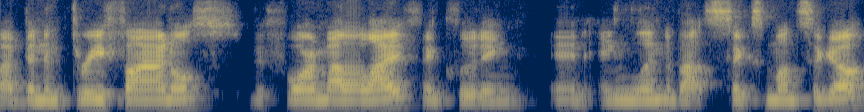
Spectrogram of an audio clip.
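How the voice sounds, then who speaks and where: A man talks at a fairly quick pace with an American accent. His medium-pitched voice stays monotone and flat. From Los Angeles, San Fernando Valley. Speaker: American football quarterback. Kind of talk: interview. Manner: casual.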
